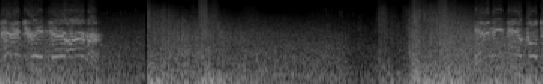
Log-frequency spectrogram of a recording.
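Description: Tank gun firing and shells hitting an enemy in the World of Tanks game, heavy booming shots and impact blasts with rumbling tails, a game voice speaking over parts of it.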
